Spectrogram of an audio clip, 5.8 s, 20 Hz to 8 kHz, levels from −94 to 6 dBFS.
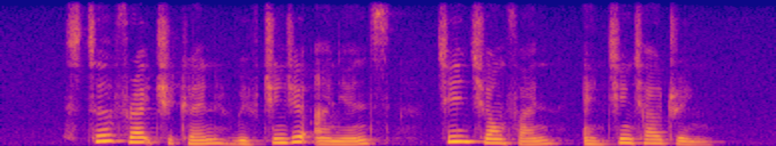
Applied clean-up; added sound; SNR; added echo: none; none; none; none.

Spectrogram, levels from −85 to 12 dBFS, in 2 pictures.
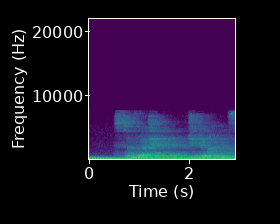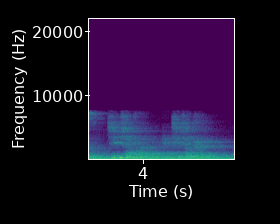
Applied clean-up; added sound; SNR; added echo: none; Bass guitar; -2 dB; reverberation time 2.2 s.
